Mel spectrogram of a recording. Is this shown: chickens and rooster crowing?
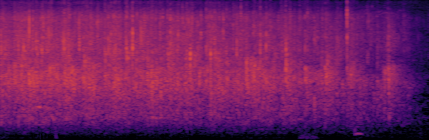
no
